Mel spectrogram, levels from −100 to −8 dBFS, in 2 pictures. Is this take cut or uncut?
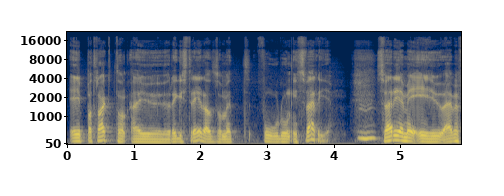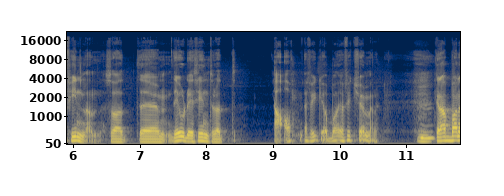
uncut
